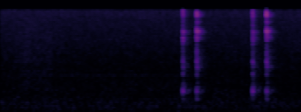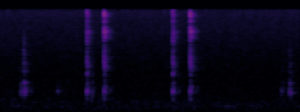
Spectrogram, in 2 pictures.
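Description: Faint clicking at a computer over near-silent room tone: about ten short clicks starting about two seconds in, most in quick pairs, like keys or a mouse button pressed and released while searching.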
